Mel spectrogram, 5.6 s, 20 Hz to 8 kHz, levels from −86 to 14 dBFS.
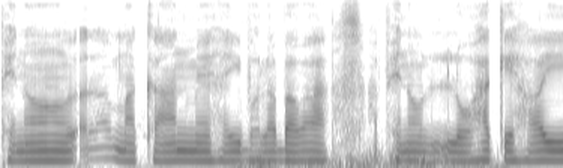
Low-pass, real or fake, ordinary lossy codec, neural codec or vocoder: none; real; none; none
